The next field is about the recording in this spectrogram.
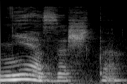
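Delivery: не за что run together as one word, stress on не. Teaching the Russian phrase не за что: stress on first syllable не. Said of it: "we pronounce it like one and make the stress on the first syllable".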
